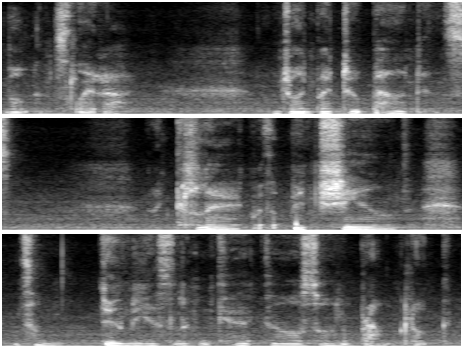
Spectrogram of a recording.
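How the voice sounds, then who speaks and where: Breathy whispering man telling a fantasy tale. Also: mid-range voice, fairly even intonation, unhurried, low-quality recording. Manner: hushed and secretive, as if not to be overheard. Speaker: storyteller narrating a tabletop game tale. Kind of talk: whispered ASMR first-person fantasy storytelling.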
